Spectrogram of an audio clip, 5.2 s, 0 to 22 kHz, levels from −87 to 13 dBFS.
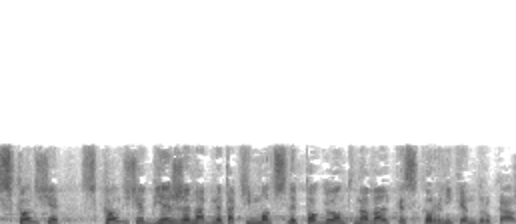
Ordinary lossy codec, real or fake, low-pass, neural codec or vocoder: none; real; none; none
